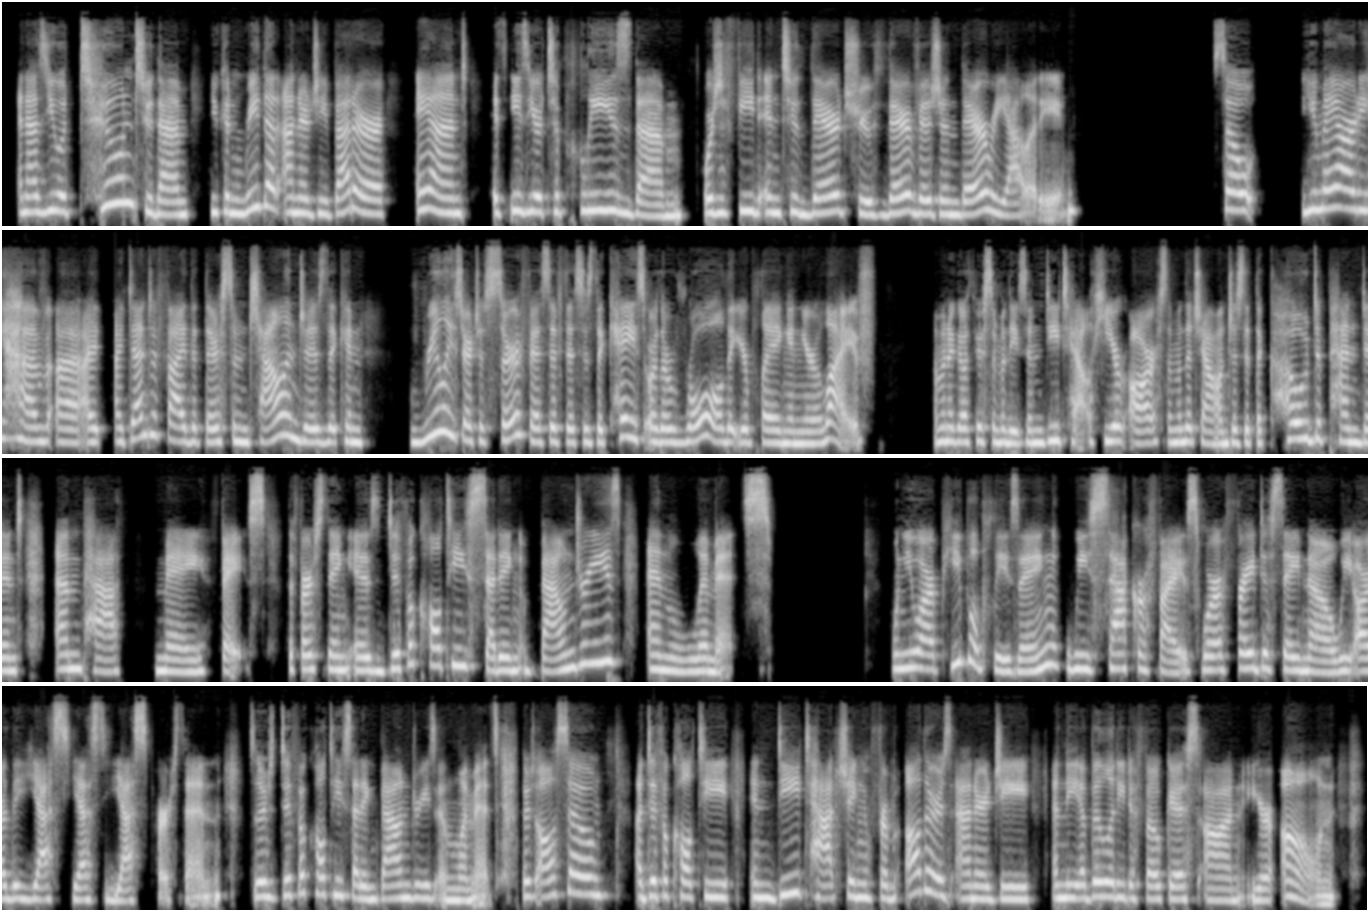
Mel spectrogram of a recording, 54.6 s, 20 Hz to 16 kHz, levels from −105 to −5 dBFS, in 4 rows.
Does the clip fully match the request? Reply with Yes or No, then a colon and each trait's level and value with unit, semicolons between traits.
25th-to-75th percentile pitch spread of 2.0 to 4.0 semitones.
Yes: average, 3.7 semitones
